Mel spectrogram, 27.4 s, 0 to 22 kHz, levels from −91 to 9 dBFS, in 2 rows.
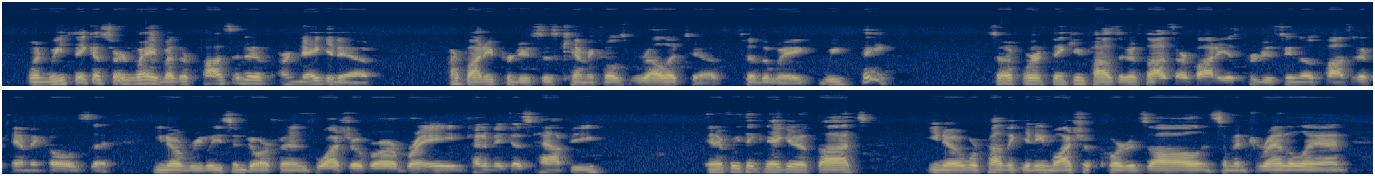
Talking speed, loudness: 140 wpm, -22 LUFS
